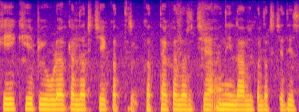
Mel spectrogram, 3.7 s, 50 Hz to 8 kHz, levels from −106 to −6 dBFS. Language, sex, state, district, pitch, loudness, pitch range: Marathi, male, Maharashtra, Pune, 130 Hz, -17 LUFS, 125-130 Hz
